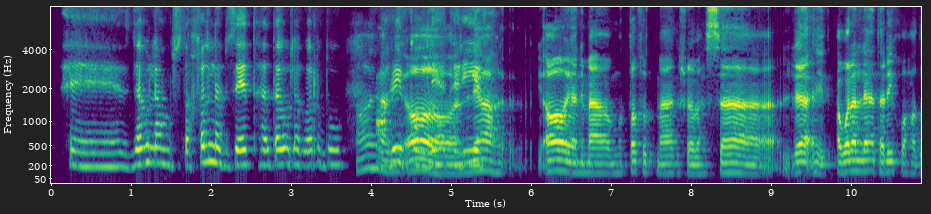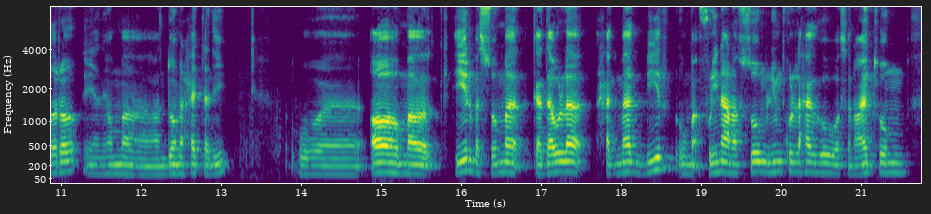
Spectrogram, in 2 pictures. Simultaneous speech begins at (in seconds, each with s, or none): 4.1 s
